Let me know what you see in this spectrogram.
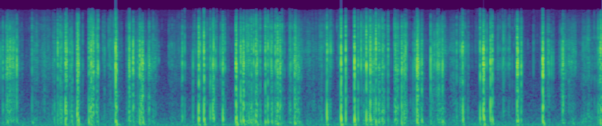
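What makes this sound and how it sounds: Long painted nails scratch across the rough, fibrous blue nylon scouring face of a dry, solid, hand-sized kitchen sponge while a second blue sponge piece sits untouched behind it. Quick, bright, raspy scrapes and crackles come in dense bursts with almost no low end, each stroke dying off instantly.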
